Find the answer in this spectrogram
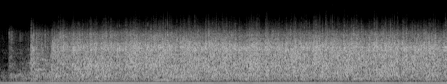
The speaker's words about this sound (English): Until you come next year to greet us, I say farewell. The end. Applause.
